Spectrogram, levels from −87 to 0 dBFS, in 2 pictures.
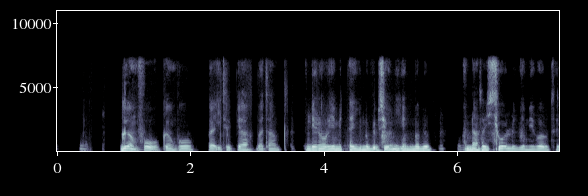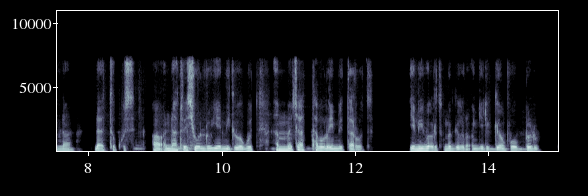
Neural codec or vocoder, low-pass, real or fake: none; 7.2 kHz; real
